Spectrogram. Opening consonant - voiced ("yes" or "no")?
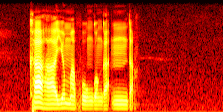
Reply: no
